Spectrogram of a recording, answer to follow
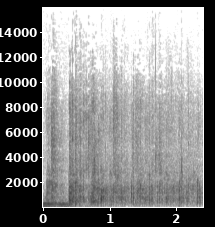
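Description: Final held piano chord breaking off about half a second in, as an audience bursts into applause with many hands clapping.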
